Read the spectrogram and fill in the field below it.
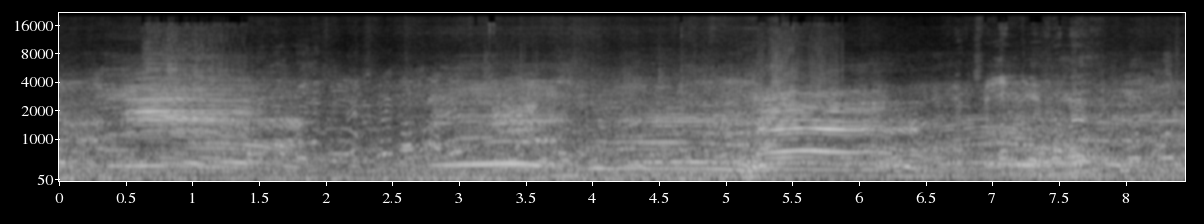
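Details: Sahiwal bull calves at the Aftabganj cattle market on 16 August 2025, where Dhaka farmers are buying. A drawn-out, mid-pitched moo rises above constant crowd chatter and bargaining voices.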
